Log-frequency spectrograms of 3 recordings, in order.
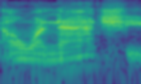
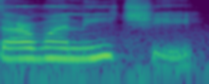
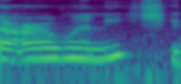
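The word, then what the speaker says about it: Ahwahneechee: to forcibly remove the owenachi from The Valley in the 1850s and wait why did you say it correctly the first time and incorrectly the second in time it's arwanichi it's the irwinichi tribe look seriously like how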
